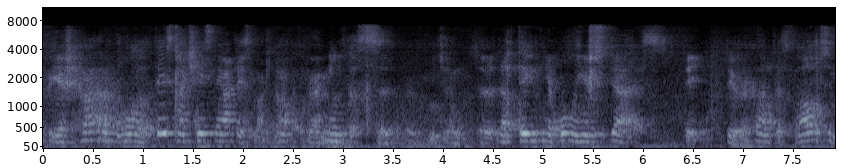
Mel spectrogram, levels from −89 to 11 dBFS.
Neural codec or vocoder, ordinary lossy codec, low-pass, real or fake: codec, 16 kHz, 2 kbps, X-Codec, WavLM features, trained on Multilingual LibriSpeech; MP3, 96 kbps; 7.2 kHz; fake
